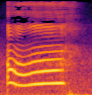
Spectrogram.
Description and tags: No talking, just a woman/girl going 'awww' in disappointment.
